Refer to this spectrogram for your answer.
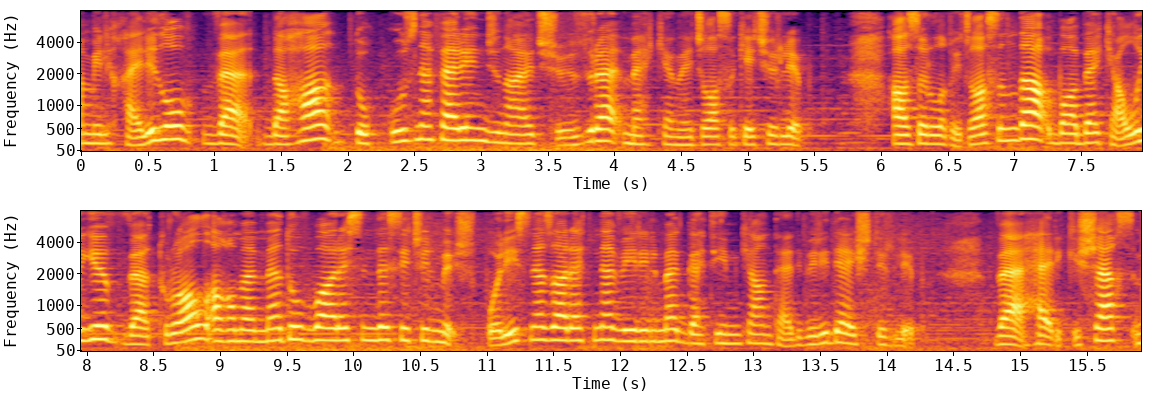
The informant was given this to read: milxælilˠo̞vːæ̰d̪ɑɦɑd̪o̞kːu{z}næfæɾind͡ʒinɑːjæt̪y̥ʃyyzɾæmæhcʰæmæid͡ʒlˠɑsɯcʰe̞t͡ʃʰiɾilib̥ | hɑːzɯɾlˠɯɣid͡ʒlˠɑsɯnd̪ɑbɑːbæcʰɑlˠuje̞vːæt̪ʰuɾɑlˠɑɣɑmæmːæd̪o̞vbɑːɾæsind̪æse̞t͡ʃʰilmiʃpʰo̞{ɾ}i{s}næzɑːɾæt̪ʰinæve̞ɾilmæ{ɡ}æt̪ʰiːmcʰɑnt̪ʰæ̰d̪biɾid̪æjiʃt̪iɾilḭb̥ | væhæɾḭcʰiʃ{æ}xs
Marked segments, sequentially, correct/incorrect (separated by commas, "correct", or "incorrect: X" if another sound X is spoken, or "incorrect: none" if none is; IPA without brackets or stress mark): correct, incorrect: l, correct, correct, correct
